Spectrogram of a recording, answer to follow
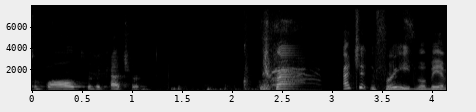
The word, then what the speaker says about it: Crochet: I've heard it pronounced Crotchet, just like Michael Peanuts. Crotchet. That's like Miami Vice.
